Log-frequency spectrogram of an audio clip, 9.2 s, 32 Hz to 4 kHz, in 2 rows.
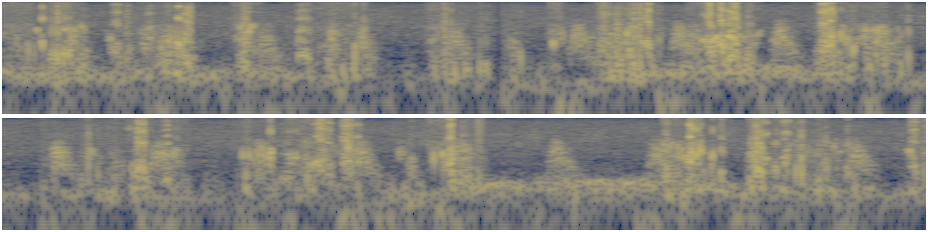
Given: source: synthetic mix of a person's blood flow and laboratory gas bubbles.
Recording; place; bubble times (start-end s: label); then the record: Doppler ultrasound of blood flow; subclavian vein
0.00-0.42 s: bubbles
0.52-1.02 s: bubbles
1.15-1.31 s: bubbles
1.41-1.89 s: bubbles
2.11-2.49 s: bubbles
2.52-2.63 s: bubbles
2.72-2.83 s: bubbles
2.93-3.32 s: bubbles
3.41-3.80 s: bubbles
4.05-4.58 s: bubbles
4.80-4.91 s: bubbles
4.99-5.57 s: bubbles
5.79-6.44 s: bubbles
6.60-6.71 s: bubbles
6.74-7.07 s: bubbles
7.91-8.26 s: bubbles
8.33-8.94 s: bubbles
9.13-9.25 s: bubbles
From the record:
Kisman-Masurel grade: 333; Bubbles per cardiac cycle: rolling drumbeat, 9 or more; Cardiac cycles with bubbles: 50 to 99%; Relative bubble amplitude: loud (0.450 to 0.775); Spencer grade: 3 (all of the cardiac periods contain showers or single bubble signals, but not dominating or overriding the cardiac motion signals); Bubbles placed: anywhere in the cardiac cycle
